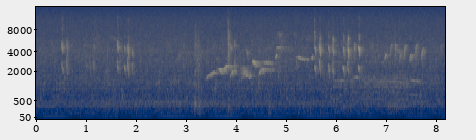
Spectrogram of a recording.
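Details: Twittering linnet song from 22 March 2016: clusters of fast high chirps, a central louder phrase of twisting warbled notes, then rapid chattering bursts, all over a soft steady outdoor background.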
